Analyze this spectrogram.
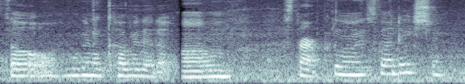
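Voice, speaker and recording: Medium pitch from a woman, with audible room echo and noticeable background noise. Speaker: beauty vlogger. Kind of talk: tutorial. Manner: casual, frequent um fillers.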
